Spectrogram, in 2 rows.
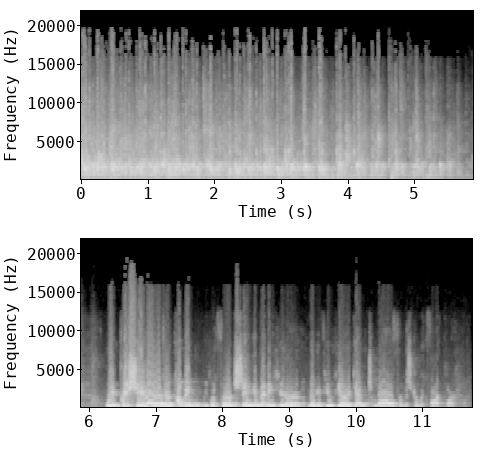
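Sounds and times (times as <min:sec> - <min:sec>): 
audience applause: 0:00.0 - 0:06.3
speech: 0:06.6 - 0:11.7.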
